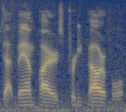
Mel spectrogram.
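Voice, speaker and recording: Low-voiced man doing gameplay commentary. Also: flat delivery, moderate pace, pushed and bright, lo-fi sound, slight background noise. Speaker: gamer narrating his playthrough. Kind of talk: casual gameplay commentary with roleplay.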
